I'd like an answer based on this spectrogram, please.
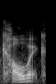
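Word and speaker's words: Colwick: be a nice change from colic as I am now told we pronounced it cwick where we were last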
